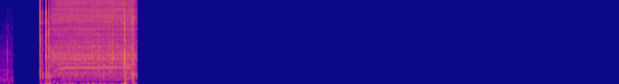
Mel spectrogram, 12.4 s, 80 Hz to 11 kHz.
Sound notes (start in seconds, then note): 0.8 Sound of Polaroid camera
